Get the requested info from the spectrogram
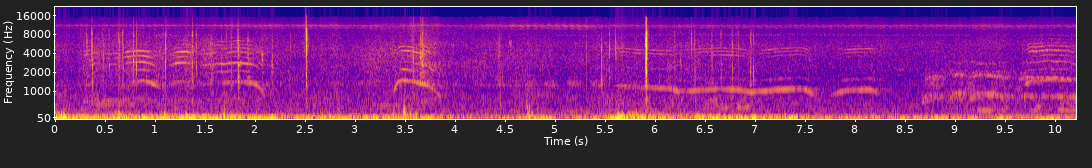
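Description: Chickens calling and a rooster crowing, a series of short arched calls and a longer wavering crow, with a couple of sharp clicks in between.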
